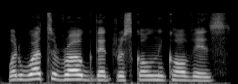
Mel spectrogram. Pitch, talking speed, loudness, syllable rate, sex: 205 Hz, 175 wpm, -18 LUFS, 5.1 syllables/s, female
